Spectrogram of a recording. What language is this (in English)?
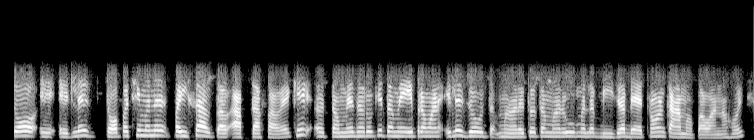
Gujarati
